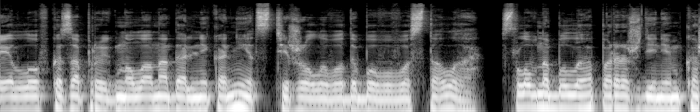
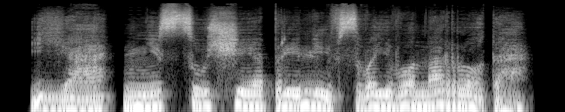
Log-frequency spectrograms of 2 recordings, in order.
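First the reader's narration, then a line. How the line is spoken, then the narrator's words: Low guttural growl. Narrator (Russian): Низко и гортанно прорычала она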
